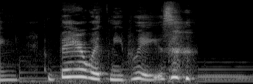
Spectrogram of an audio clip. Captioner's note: chuckles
